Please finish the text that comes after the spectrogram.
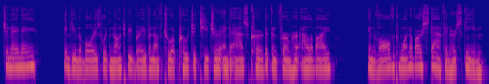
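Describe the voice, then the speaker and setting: A man's voice: on the low side, little pitch movement, moderate pace, darkish tone, no echo, natural voice. A man voicing a stern male teacher who gives a formal, matter-of-fact account in a story. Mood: stern explaining.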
